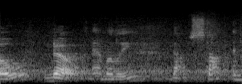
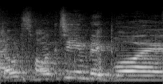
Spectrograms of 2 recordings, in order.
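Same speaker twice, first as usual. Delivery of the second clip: jeering heckle; 7 dB louder than usual. Acted. Heckler at the wedding.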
